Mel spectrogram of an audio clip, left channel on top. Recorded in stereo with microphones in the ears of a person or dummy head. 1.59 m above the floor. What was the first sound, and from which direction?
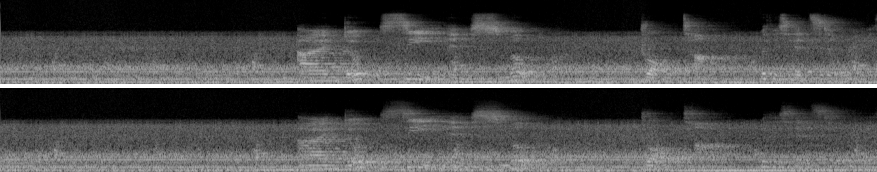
A woman speaking, 60° left (ahead or behind).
